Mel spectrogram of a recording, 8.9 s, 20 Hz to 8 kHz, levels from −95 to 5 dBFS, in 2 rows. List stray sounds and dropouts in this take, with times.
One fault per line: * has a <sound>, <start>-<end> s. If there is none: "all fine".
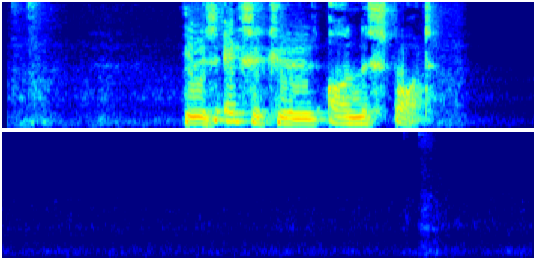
all fine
